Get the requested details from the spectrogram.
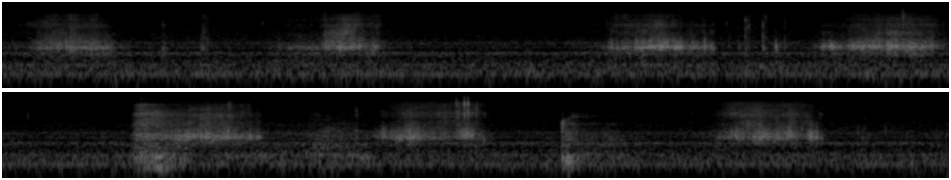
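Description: A woman whispers softly, very close to the microphone.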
